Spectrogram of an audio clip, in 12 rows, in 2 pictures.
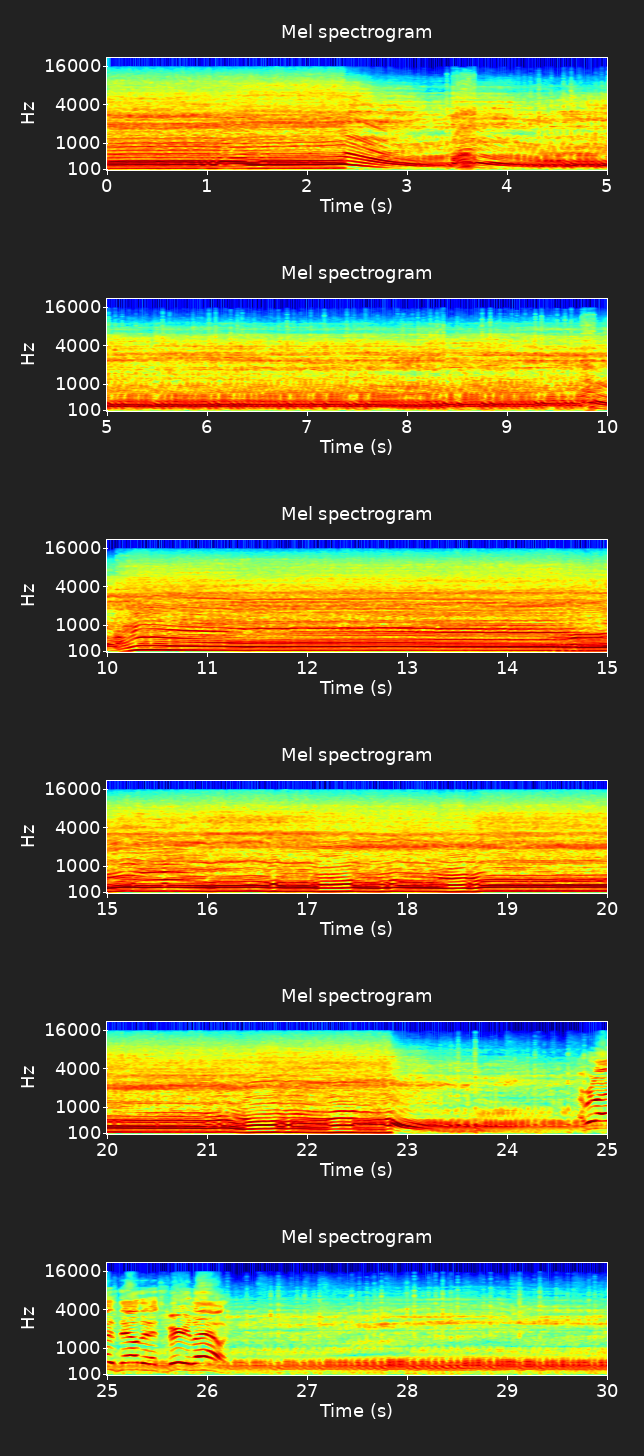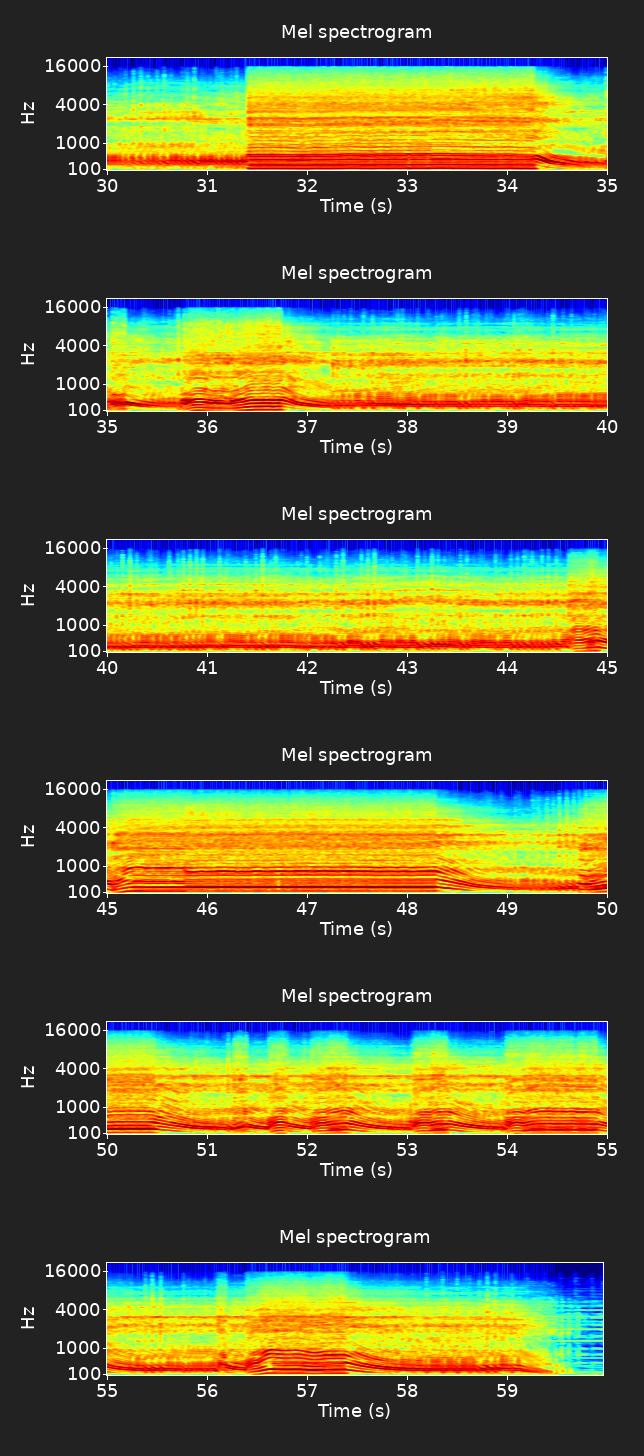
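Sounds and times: chainsaw cutting logs: 0.0s - 59.9s.

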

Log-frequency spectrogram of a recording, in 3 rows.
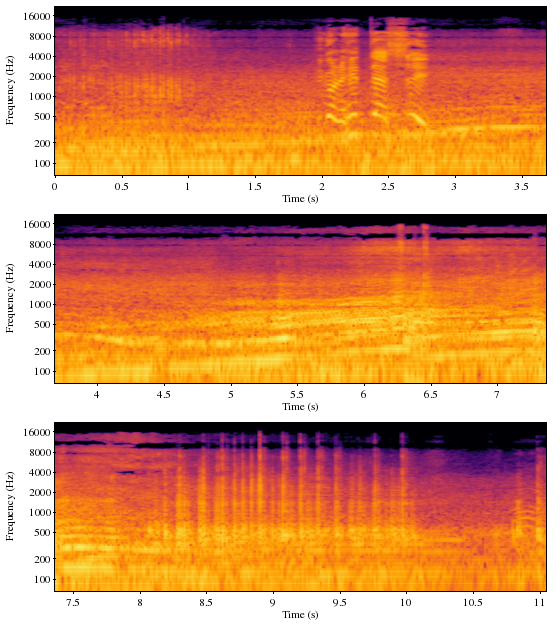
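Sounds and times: car engine revving: 0.0s - 11.0s
rapid engine pops: 8.1s - 10.2s.

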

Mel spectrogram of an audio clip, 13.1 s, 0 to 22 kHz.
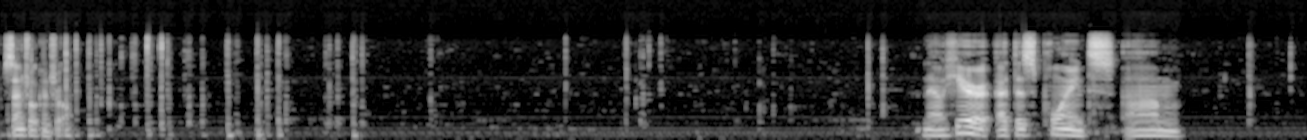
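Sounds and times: keyboard typing: 0.0s - 4.5s, 5.6s - 8.0s, 8.6s - 9.0s.

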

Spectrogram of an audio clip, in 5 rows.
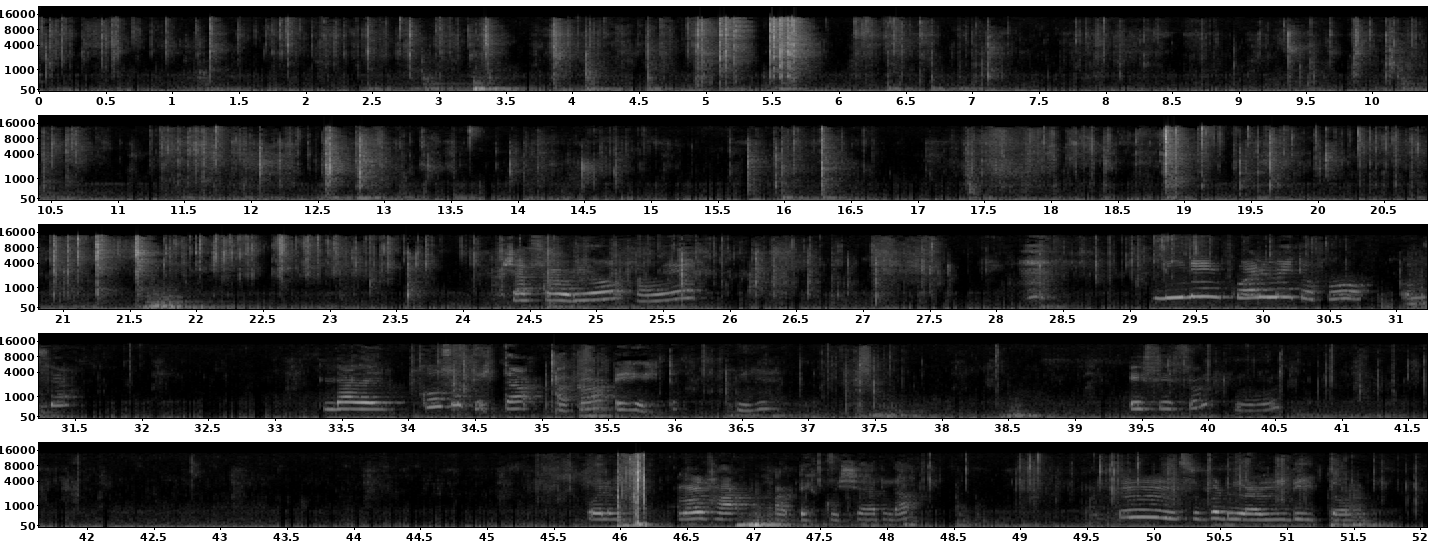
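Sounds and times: bag crinkling and tearing: 0.0s - 30.5s, 48.2s - 52.0s.

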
